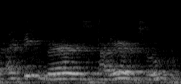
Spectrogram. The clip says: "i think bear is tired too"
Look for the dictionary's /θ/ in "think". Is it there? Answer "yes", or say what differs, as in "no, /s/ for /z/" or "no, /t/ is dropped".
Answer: no, /t/ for /θ/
